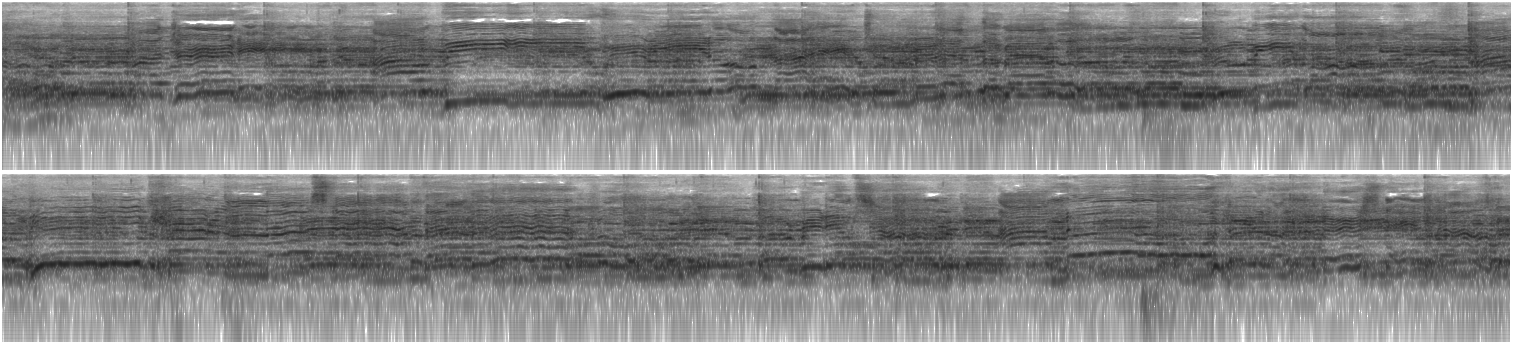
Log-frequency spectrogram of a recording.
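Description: Music with singing, several voices holding and wavering around sustained notes, at a steady level throughout.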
